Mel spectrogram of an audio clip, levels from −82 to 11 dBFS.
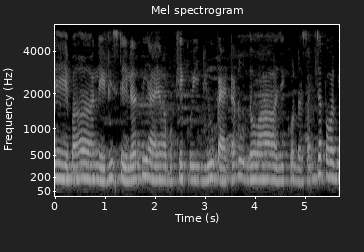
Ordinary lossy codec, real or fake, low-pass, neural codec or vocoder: none; real; 5.4 kHz; none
